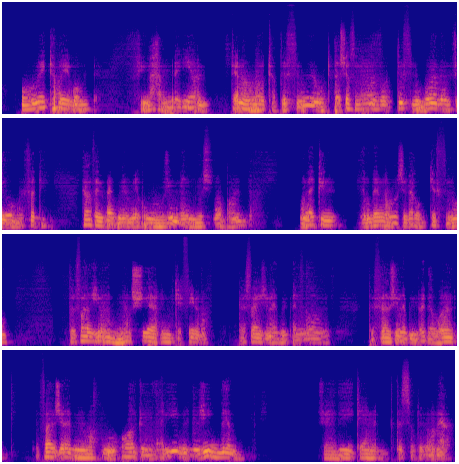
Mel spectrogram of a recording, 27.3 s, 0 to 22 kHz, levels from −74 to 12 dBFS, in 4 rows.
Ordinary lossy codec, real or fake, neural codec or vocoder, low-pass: none; fake; codec, 44.1 kHz, 0.9 kbps, DAC; 19.8 kHz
